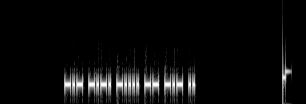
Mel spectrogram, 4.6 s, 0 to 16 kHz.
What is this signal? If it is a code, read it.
Morse code, heard as a keyed tone, about 40 wpm, 700 Hz. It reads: KC6MKI
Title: USA Call Signs - 6x Character Spacing - 40wpm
